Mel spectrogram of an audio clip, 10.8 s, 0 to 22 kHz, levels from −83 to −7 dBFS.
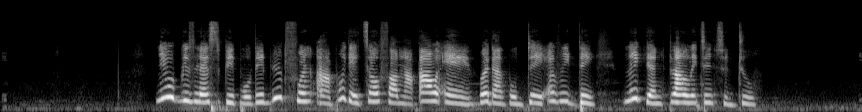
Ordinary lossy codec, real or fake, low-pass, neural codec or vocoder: none; fake; 10.8 kHz; codec, 24 kHz, 0.9 kbps, WavTokenizer, medium music audio release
